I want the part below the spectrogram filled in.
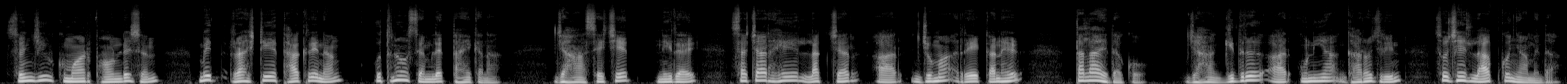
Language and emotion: Santali, neutral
